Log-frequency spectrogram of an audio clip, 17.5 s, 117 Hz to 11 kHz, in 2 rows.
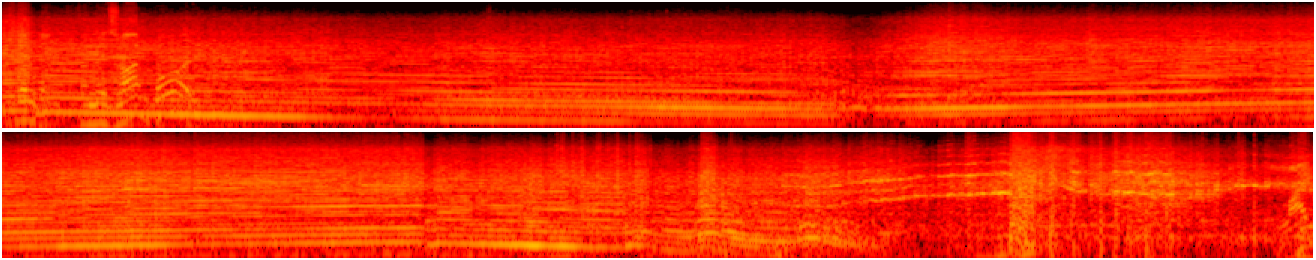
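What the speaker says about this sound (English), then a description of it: "You hear that tire blow just before he got in the wall?" NASCAR race car at the 1998 Pontiac Excitement 400 suffers a tire blowout and slams into the wall: a sustained engine roar with sweeping pitch, tire skidding and sharp impact bursts near the end, under a commentator's talk.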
